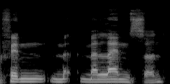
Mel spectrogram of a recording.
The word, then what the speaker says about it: Finn Melanson: Sam podcast Finn right I'm gonna get your name wrong Finn Melanson you got it perfect Finn Melanson Finn Melanson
